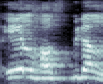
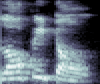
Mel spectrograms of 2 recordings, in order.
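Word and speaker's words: L'Hôpital: তো এই যে এল হসপিটাল, তো এটার আসলে উচ্চারণ কিন্তু এল হসপিটাল না, এটার কেউ উচ্চারণ করে লা হসপিটাল রুল, কেউ বলে এল হসপিটাল রুল। বাট এই যে ওয়ার্ডটা, এটা ফ্রেঞ্চ ওয়ার্ড।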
